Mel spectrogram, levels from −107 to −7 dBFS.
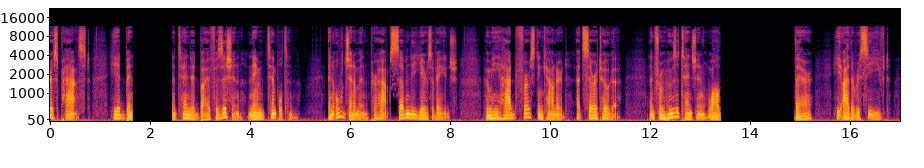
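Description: Speech halts at 1.64 s for about 0.79 s and at 13.41 s for about 1.46 s, each a playback stall, likely from the player starving of data; waveform and spectrogram show flat, empty gaps.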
